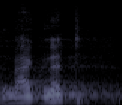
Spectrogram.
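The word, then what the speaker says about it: MACNAT: We have had SIDM from the defense manufacturers but globally there's an organization called Magnet MAC NAT. It's it's pronounced as magnet.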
